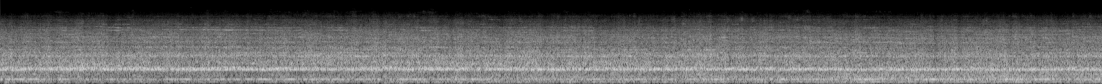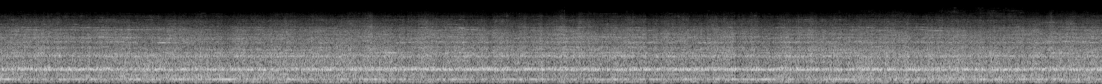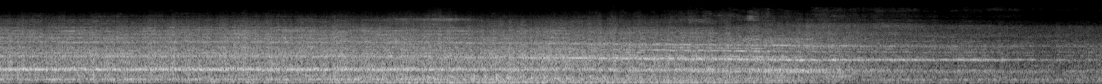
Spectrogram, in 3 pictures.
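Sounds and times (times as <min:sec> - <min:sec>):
train wheels rumbling: 0:00.0 - 0:33.0
high wheel squeal: 0:00.6 - 0:04.6, 0:11.1 - 0:13.3, 0:14.9 - 0:33.0.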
